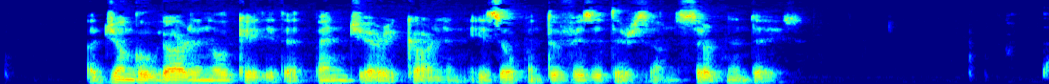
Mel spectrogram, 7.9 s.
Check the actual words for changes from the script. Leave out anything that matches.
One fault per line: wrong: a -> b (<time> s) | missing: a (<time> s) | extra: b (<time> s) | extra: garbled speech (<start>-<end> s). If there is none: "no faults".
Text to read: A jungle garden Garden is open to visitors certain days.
extra: located at Penjerrick (1.6 s)
extra: on (4.9 s)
